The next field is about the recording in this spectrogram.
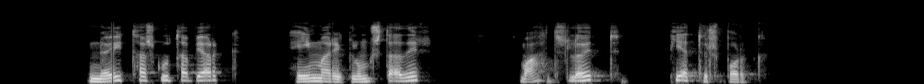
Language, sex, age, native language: Icelandic, male, 30-39, Icelandic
